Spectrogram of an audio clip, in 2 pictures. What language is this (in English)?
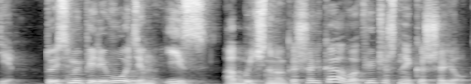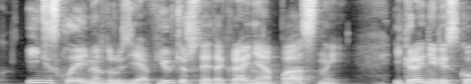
Russian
